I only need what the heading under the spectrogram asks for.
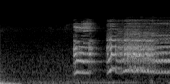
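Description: A rooster crows loudly, a short harmonic call followed by a longer, drawn-out cock-a-doodle-doo, with no voices present.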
